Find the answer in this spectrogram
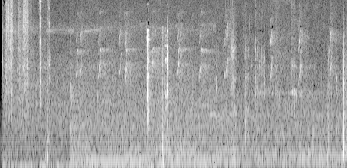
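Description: Birds chirping in short, repeated high calls, with a few sharp knocks and a low steady hum that comes in about a second and a half in.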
